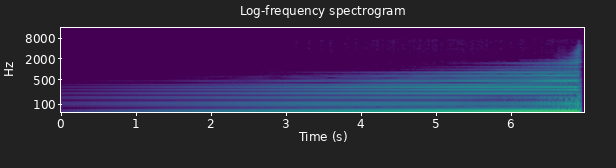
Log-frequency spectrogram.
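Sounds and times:
low-pitched reversed single guitar pick note riser: 0:04.5 - 0:06.9.

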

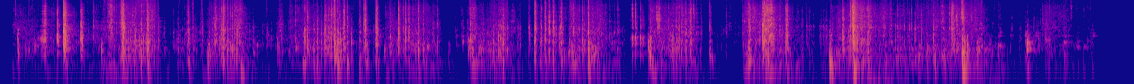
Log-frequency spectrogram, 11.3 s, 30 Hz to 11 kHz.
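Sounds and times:
male footsteps in boots on polystyrene: 0:00.1 - 0:11.0.

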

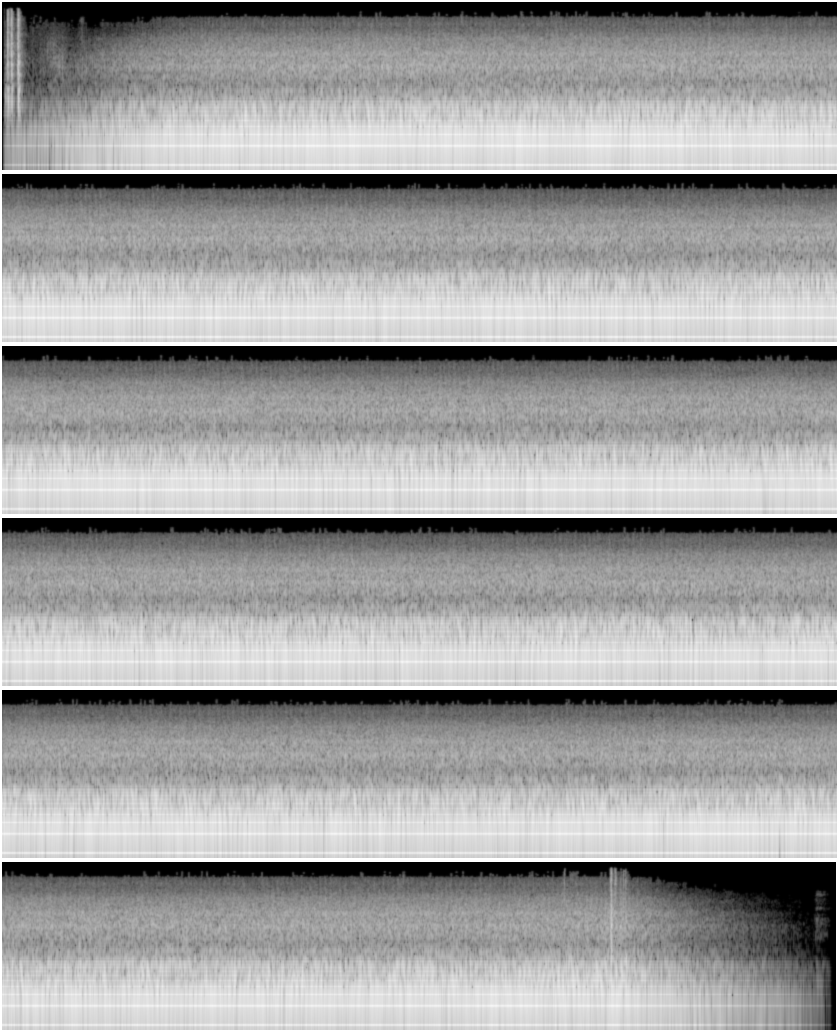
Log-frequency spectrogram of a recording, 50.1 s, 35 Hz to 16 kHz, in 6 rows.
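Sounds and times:
portable heater fan switch: 0:00.0 - 0:00.5, 0:47.3 - 0:48.2
household portable heater fan running: 0:00.0 - 0:48.9.

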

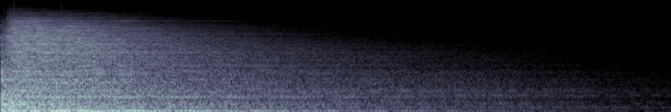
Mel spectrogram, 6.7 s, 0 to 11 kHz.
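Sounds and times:
impact boom crash: 0:00.0 - 0:04.8.

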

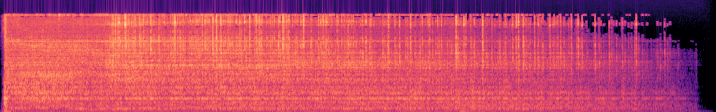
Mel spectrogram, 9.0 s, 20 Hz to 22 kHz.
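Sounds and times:
metal fidget spinner spinning on a table: 0:00.0 - 0:08.9.

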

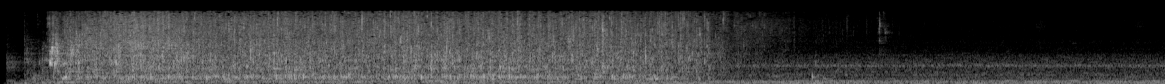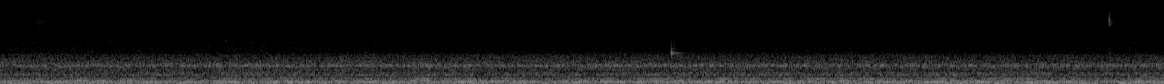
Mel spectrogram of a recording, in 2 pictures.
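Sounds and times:
public toilet flushing in a hut: 0:00.1 - 0:08.5
metal toilet cistern filling: 0:00.1 - 0:08.9.

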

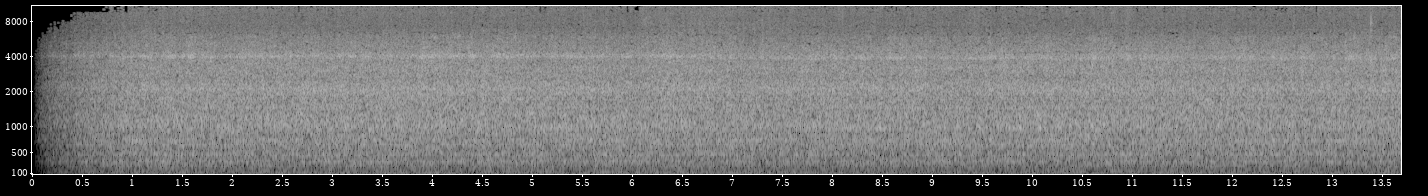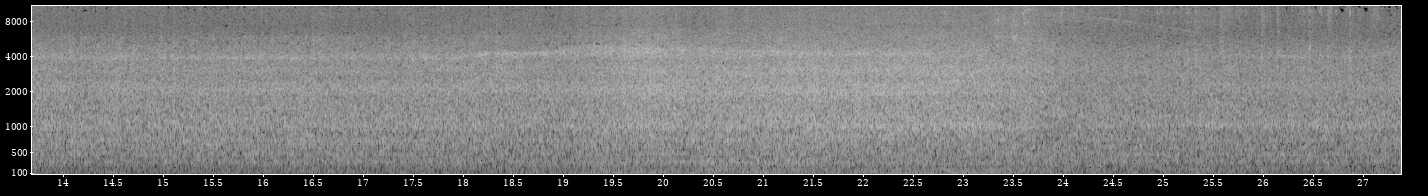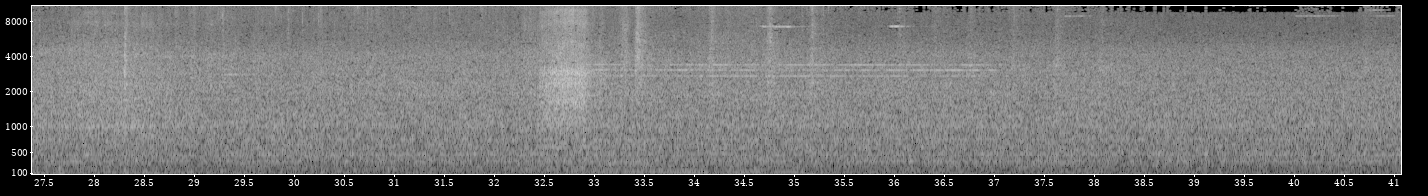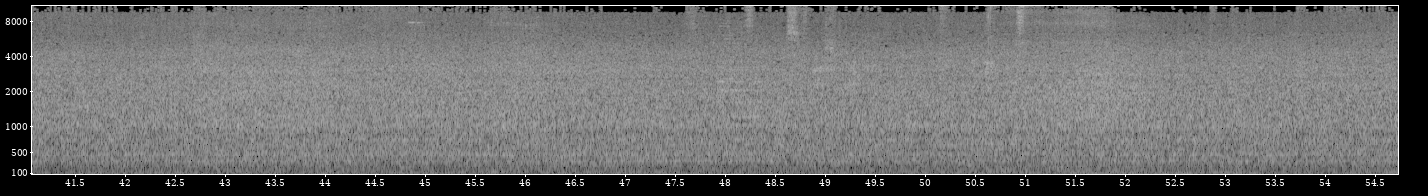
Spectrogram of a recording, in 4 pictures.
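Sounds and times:
city hum in Sydney CBD public places: 0:00.0 - 0:54.7
light traffic on Market St in Sydney: 0:00.0 - 0:54.7
pedestrians on Market St in Sydney: 0:00.0 - 0:54.7.

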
